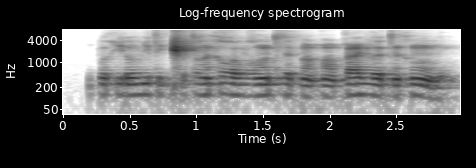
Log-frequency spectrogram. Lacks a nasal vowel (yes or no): no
